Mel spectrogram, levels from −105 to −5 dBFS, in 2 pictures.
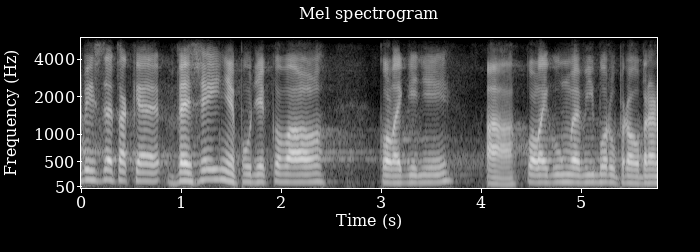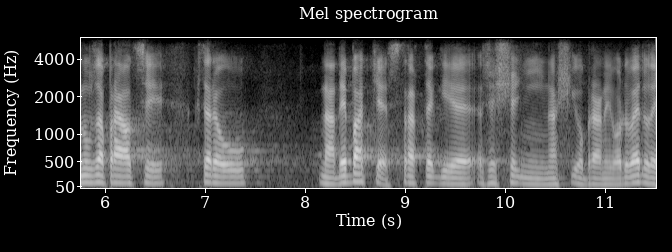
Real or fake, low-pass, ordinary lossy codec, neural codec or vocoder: fake; 5.4 kHz; Opus, 24 kbps; codec, 16 kHz, 6 kbps, DAC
